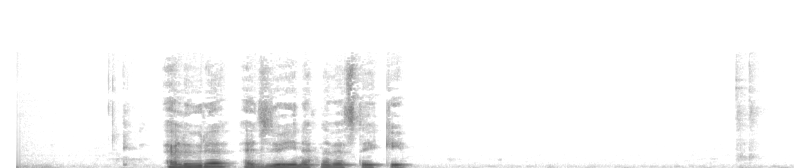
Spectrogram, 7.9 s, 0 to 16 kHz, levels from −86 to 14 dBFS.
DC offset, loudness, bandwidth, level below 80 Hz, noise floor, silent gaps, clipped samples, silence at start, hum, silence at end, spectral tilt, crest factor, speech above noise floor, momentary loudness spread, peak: under 0.1%; -25 LUFS; 10.5 kHz; -62 dBFS; -73 dBFS; none; under 0.1%; 1.65 s; none; 3.85 s; -7.5 dB/octave; 20 dB; 49 dB; 9 LU; -10 dBFS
